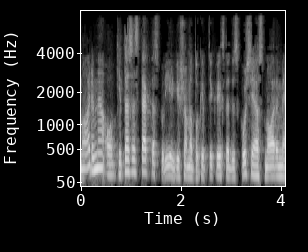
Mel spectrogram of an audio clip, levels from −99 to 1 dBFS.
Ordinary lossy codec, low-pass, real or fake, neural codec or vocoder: MP3, 32 kbps; 7.2 kHz; fake; codec, 16 kHz, 0.5 kbps, X-Codec, HuBERT features, trained on LibriSpeech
